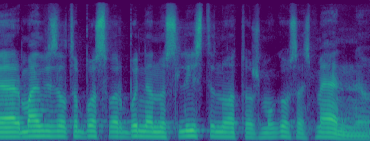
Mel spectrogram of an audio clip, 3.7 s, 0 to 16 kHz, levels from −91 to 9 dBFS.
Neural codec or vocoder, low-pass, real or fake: none; 14.4 kHz; real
